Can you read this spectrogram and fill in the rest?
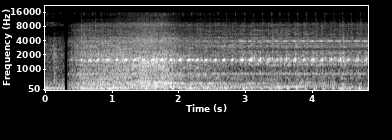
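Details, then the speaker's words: Honda Vario 125 scooter idling with a steady rattling tick and thin whirring tone; noise is sometimes very loud, comes and goes intermittently, and is not from the CVT (persists with front pulley removed); the water pump is noisy. "Vario 125 guys bunyinya aneh ini kalau di starter dikit ya bunyinya kayak gitu kadang kalau nyala tuh bunyinya keras banget tapi kadang hilang nanti muncul lagi"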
